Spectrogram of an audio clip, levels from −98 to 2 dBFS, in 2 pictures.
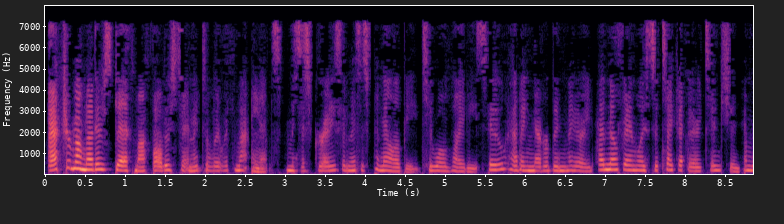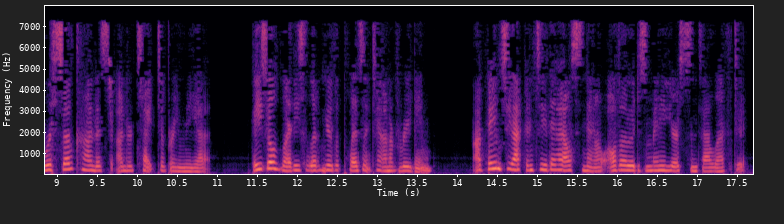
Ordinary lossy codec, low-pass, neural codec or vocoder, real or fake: MP3, 32 kbps; 7.2 kHz; codec, 16 kHz in and 24 kHz out, 0.6 kbps, FireRedTTS-2 codec; fake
